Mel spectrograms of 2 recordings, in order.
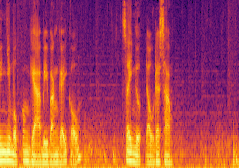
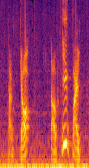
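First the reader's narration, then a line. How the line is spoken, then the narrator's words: Shouted while fighting. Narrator (Vietnamese): vừa đánh vừa hét lên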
